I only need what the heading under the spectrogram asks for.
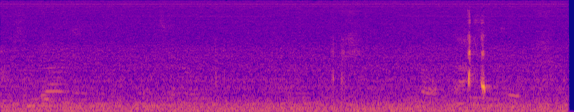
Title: the hiccups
